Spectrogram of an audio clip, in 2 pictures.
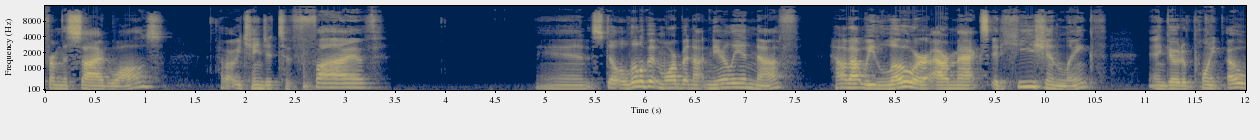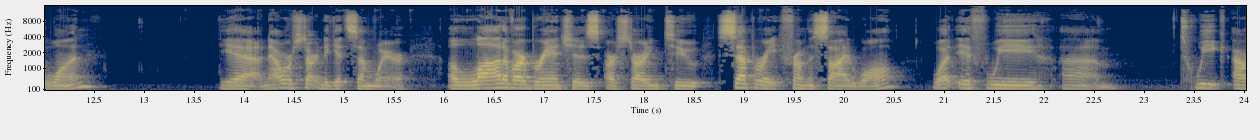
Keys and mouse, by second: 0.2-3.6 middle drag, 2.1-3.6 drag, 4.3 click, 4.3 middle click, 5.8-7.6 middle drag, 10.5-12.4 drag, 13.3 click, 13.6 middle drag, 14.9 middle drag, 15.1-15.5 middle drag, 22.3-24.0 drag.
